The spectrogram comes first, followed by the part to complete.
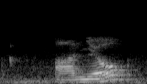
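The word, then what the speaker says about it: año: does matter okay so we have the word anyo we have the word senor we have the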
